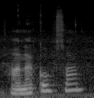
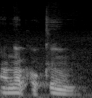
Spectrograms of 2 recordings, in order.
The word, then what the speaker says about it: Hanako-kun: Jibaku Shonen Hanako-san? Or Kun? Hanako-kun. Sorry, Yeah. I said san by mistake.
